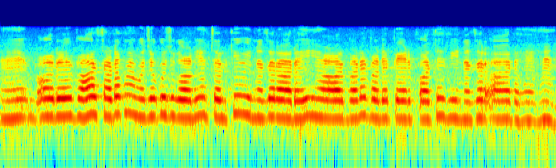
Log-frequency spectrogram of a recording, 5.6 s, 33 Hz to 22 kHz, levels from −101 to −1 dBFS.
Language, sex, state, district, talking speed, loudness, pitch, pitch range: Hindi, female, Chandigarh, Chandigarh, 270 wpm, -15 LUFS, 230 Hz, 225-245 Hz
